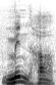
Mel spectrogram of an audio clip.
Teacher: منہا میں نون ساکن کے بعد ہا حرف علقی تو نون ساکن کو اظہار کے ساتھ پڑھیں گے، غنہ نہیں کیا جائے گا۔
